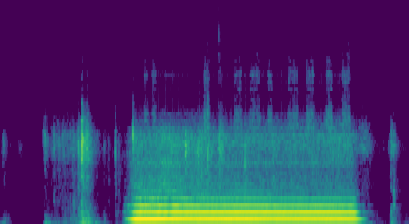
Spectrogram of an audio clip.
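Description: Flute played by a beginner: a faint breathy puff, then one steady low note, Do, held for about two and a half seconds with an airy breath noise over it, cut off cleanly near the end.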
